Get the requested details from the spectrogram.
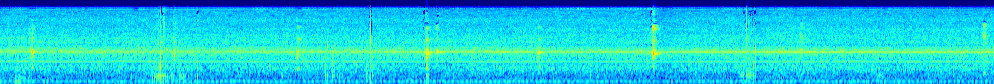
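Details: Person with terrible hiccups at night after eating many spicy things at dinner: about eight brief, sharp hiccup sounds a few seconds apart over steady fan hum, low-quality recording; repeated hiccups.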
